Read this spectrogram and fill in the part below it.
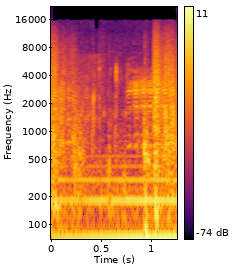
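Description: Sheep bleating in the video game Minecraft, a short wavering bleat amid game sounds, fairly quiet.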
